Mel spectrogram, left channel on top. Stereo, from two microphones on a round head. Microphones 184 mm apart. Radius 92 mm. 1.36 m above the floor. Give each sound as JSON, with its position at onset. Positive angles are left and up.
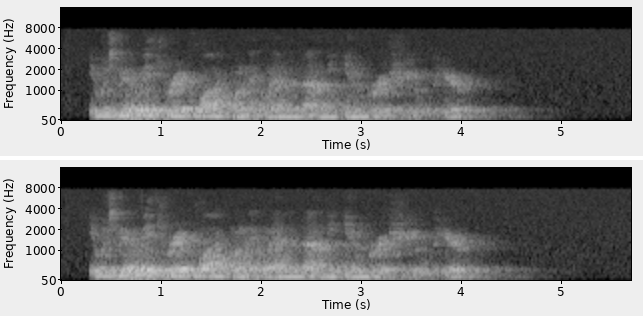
{"t": 0.3, "sound": "a man speaking", "side_deg": 0, "distance_m": 2.0}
